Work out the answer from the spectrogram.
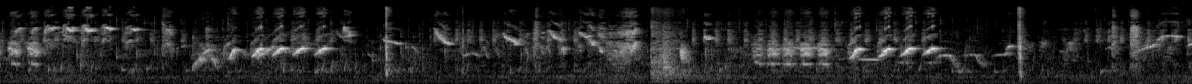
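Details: White-rumped shama breeding sound played to prompt other shamas to mate: series of quick rising whistled notes in short runs, mixed with clicks and scratchy chatter, a loud broadband burst midway.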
